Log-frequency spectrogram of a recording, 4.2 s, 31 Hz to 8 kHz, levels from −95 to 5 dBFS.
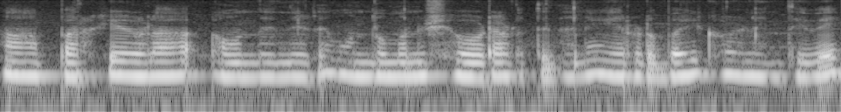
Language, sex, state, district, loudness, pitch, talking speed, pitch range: Kannada, female, Karnataka, Raichur, -15 LUFS, 185 Hz, 170 wpm, 185-195 Hz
